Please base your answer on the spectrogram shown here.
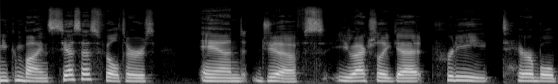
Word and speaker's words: GIFs: So it's pronounced GIFs. It's you know, whatever you feel most comfortable with. I feel most comfortable with being correct.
